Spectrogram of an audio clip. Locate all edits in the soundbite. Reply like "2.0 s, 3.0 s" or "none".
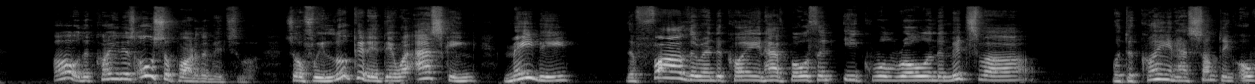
none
